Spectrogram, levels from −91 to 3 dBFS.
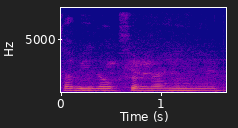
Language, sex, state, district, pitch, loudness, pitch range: Hindi, female, Uttar Pradesh, Deoria, 170 Hz, -41 LUFS, 165-175 Hz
